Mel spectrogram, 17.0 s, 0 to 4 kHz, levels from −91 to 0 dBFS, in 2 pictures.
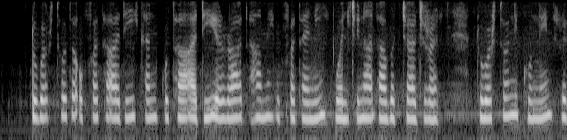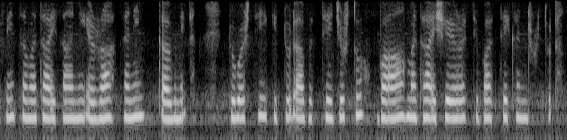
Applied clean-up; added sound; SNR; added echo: neural separator model SepFormer DNS4.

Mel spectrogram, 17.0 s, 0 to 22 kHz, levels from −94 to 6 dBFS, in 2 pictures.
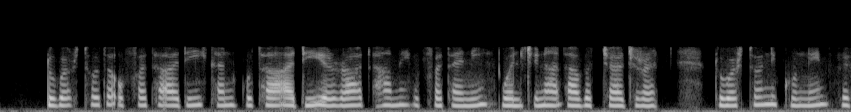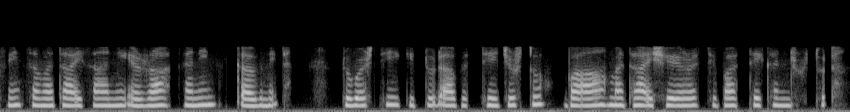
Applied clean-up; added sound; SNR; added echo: neural diffusion model UNIVERSE++.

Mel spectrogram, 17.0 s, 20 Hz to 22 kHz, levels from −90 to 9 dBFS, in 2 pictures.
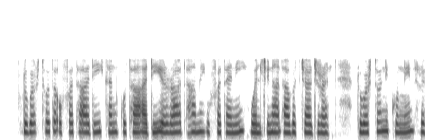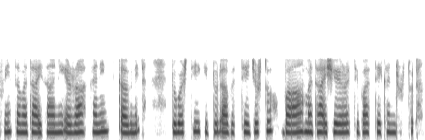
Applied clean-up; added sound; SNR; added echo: none; none; none; none.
